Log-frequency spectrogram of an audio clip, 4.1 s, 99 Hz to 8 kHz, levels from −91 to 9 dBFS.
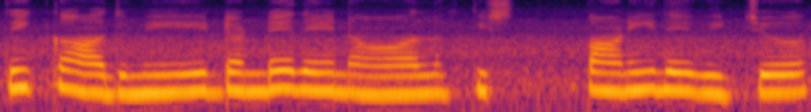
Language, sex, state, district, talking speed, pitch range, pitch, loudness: Punjabi, male, Punjab, Kapurthala, 150 wpm, 215-240 Hz, 230 Hz, -13 LUFS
